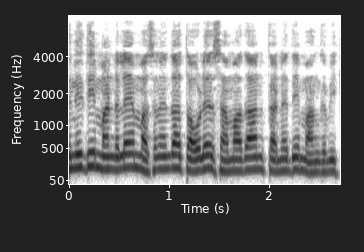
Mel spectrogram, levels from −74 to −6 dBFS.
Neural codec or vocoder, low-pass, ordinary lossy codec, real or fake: codec, 16 kHz in and 24 kHz out, 1 kbps, XY-Tokenizer; 7.2 kHz; none; fake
